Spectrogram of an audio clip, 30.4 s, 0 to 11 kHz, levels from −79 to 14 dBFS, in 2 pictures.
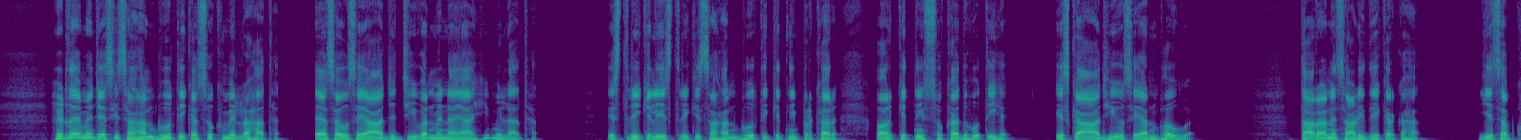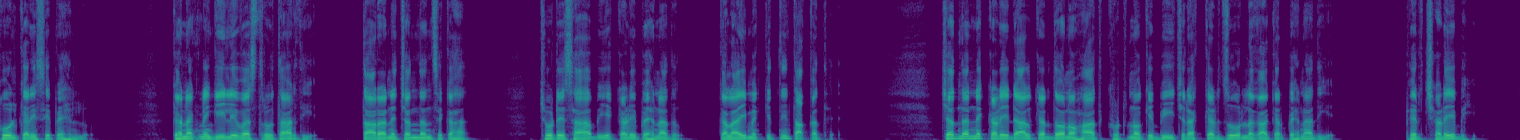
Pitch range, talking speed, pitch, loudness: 115-135 Hz, 170 wpm, 125 Hz, -20 LUFS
